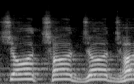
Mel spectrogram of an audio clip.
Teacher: च छ ज झ जो दिख रहे हैं ये तालू से बोले जाते हैं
